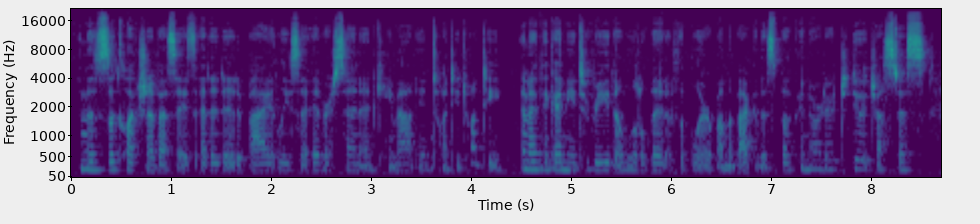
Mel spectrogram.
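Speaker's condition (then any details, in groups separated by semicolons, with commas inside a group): No condition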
